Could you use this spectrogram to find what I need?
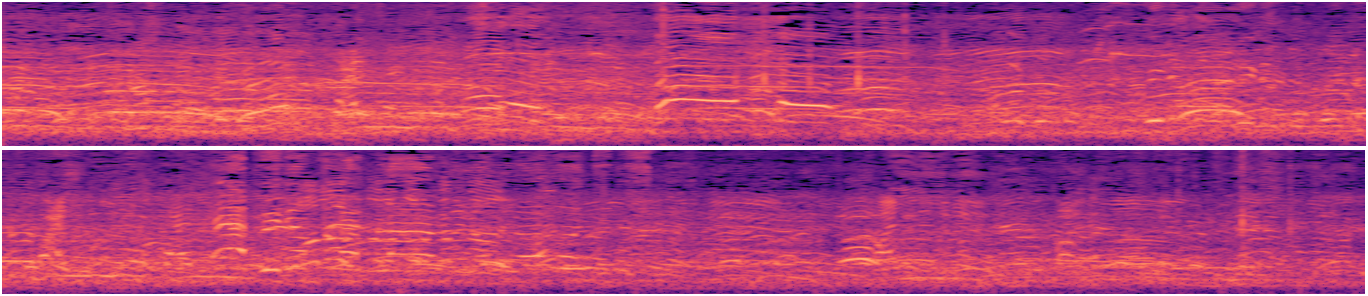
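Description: A large crowd outdoors chatters and shouts.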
